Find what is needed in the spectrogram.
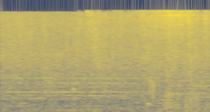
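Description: A steady hiss of outdoor background noise, with faint steady music tones underneath.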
